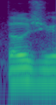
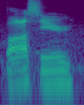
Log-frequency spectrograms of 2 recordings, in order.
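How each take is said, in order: First: The name is said with an English-style pronunciation. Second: The name is said with a French-style pronunciation. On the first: This is how a voice assistant says it. The speaker calls it wrong. "when she says it, it's Bozier" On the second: This is how the name really sounds. The speaker calls it right. "It's French, baby"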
